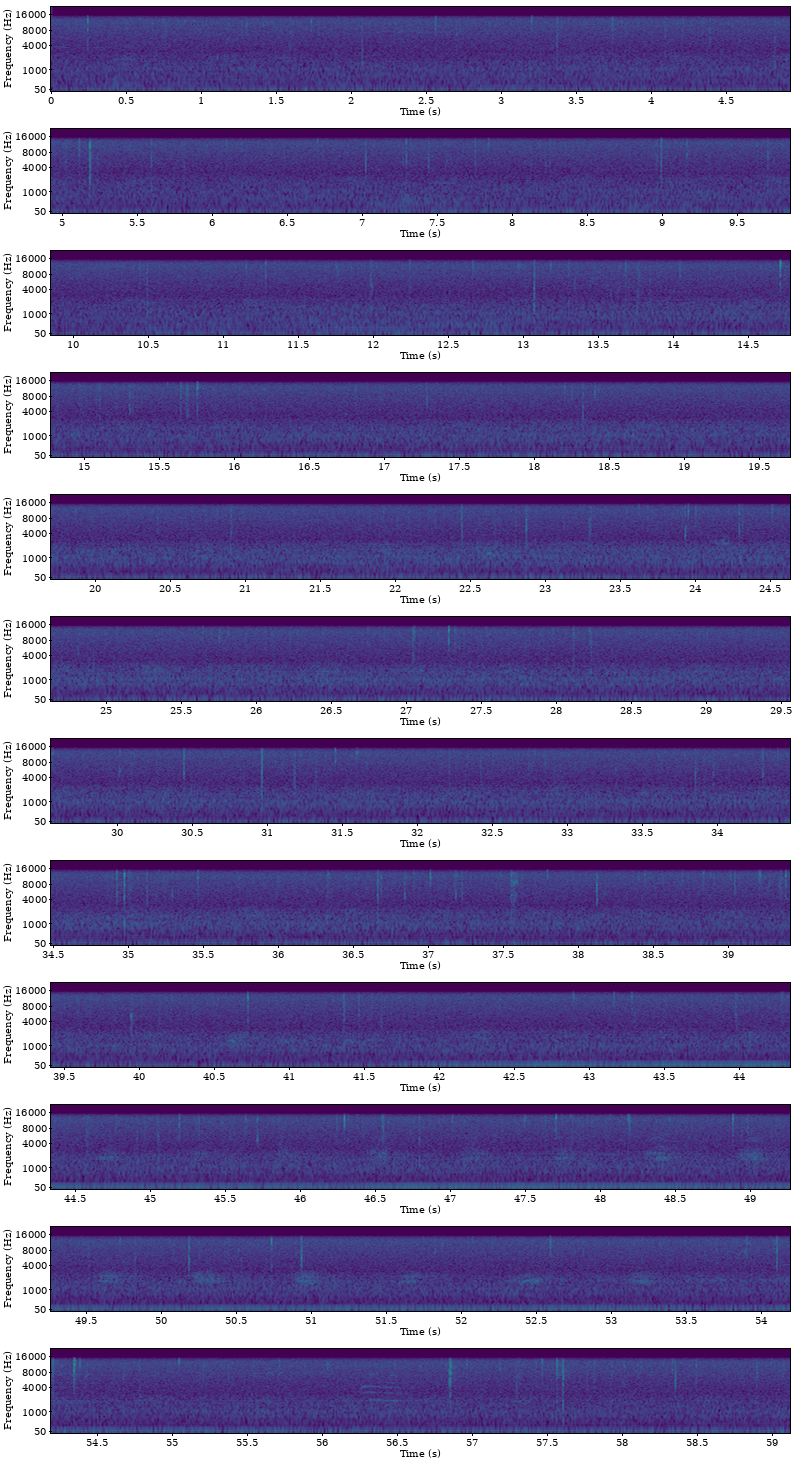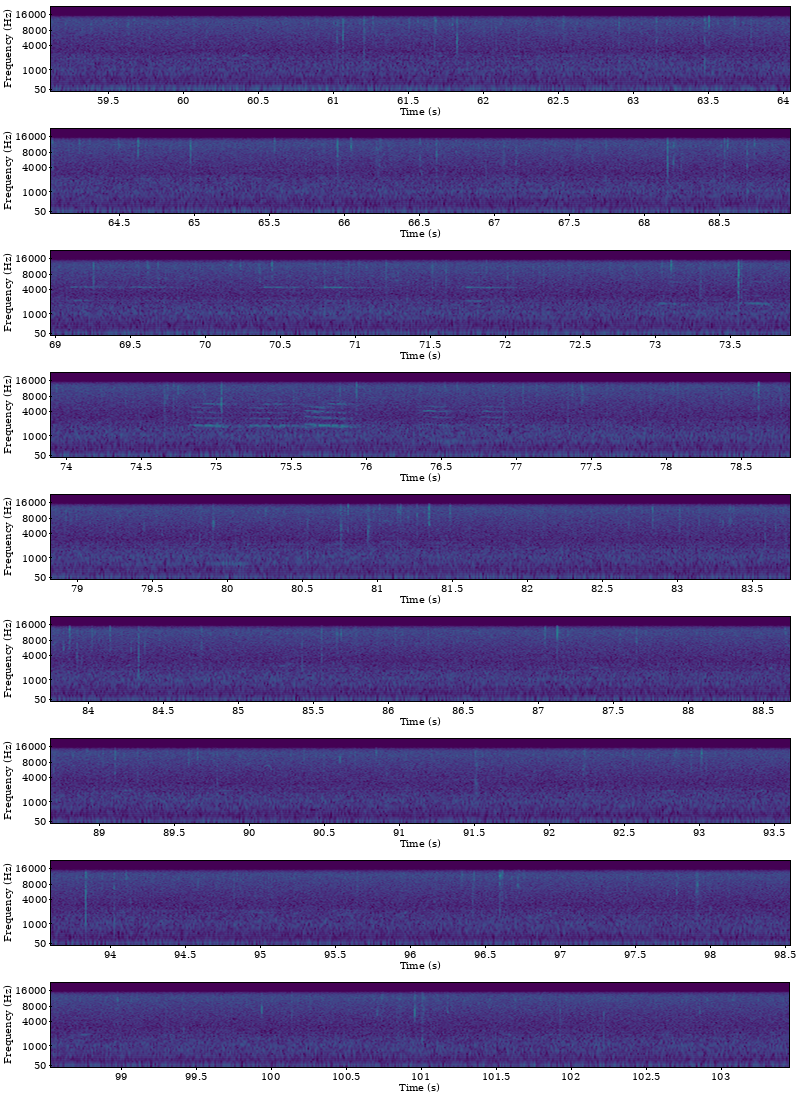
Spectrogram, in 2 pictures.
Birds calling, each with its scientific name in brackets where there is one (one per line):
Mallard (Anas platyrhynchos)
American Crow (Corvus brachyrhynchos)
Blue Jay (Cyanocitta cristata)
